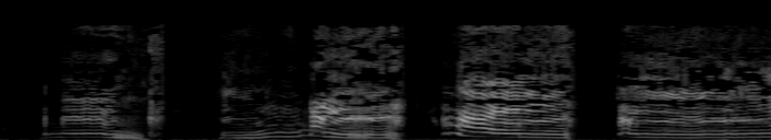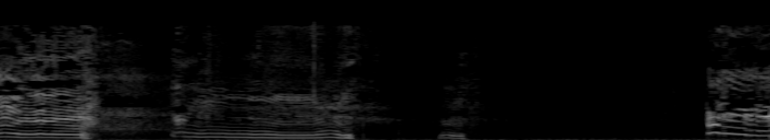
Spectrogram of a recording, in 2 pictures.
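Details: A tame fox called Alice, said to have just stolen three chickens and buried them, produces repeated creaky, wavering whines, each about a second long and falling in pitch, in a steady back-to-back series.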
